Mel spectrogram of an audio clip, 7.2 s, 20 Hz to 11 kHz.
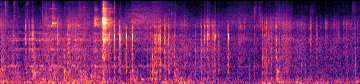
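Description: Konan Railway 7000-series electric train running on snowy track, heard from inside the driver's cab: a steady low rumble of wheels on rail with scattered clicks and rattles, and one sharp knock about two seconds in.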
